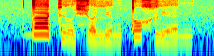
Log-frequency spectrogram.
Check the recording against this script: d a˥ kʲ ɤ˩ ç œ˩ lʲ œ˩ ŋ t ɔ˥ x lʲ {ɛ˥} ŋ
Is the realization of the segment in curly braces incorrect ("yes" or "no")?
yes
